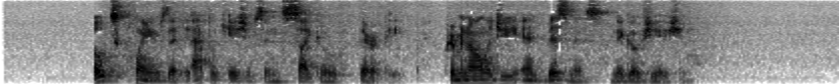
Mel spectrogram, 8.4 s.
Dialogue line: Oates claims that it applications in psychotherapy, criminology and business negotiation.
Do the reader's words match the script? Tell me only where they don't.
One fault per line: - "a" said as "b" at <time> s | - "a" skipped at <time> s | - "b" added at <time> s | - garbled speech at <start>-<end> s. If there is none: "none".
none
